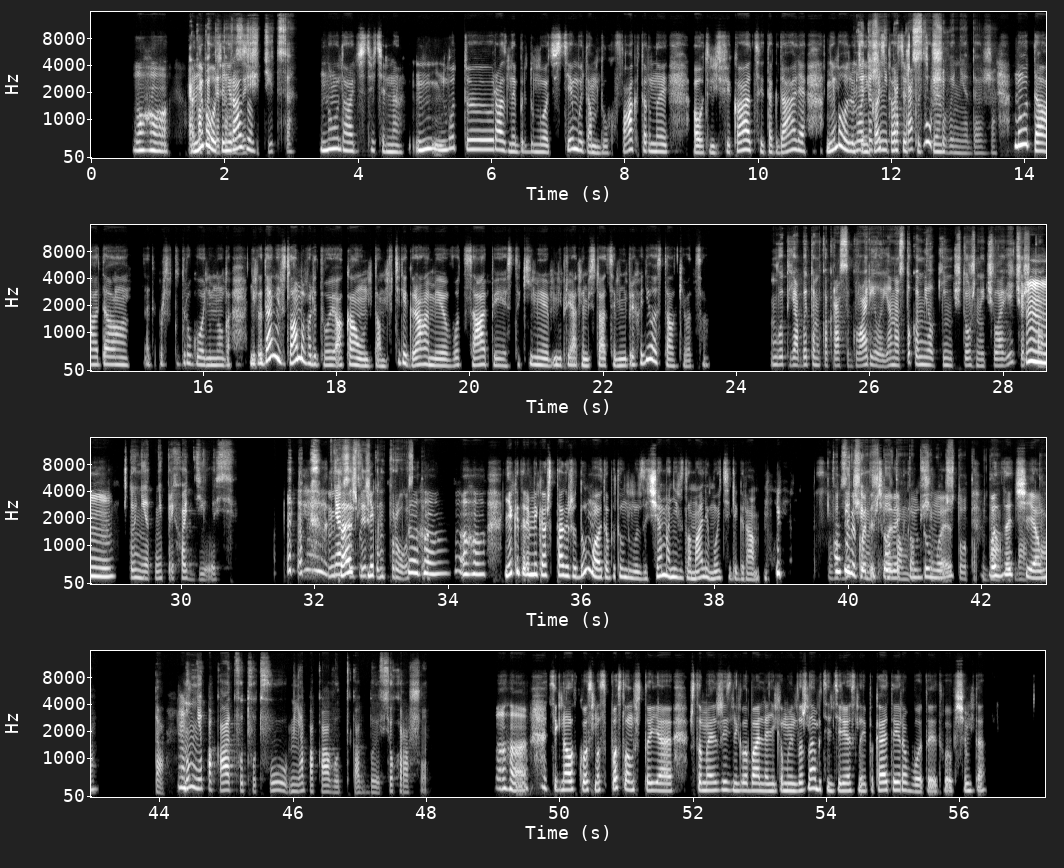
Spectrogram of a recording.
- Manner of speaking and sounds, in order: tapping; laugh; chuckle
- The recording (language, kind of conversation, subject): Russian, podcast, Что важно учитывать при общении в интернете и в мессенджерах?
